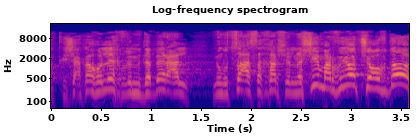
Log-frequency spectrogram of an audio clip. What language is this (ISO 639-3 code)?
heb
